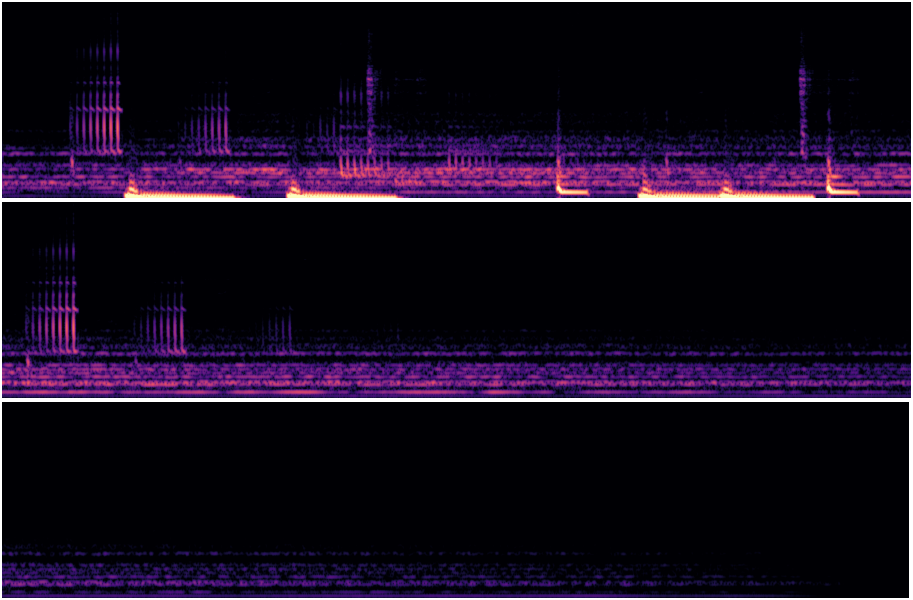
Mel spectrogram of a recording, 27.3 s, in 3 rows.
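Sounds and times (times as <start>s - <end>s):
beat remix: 0.7s - 4.1s, 5.6s - 8.6s, 9.4s - 11.0s.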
